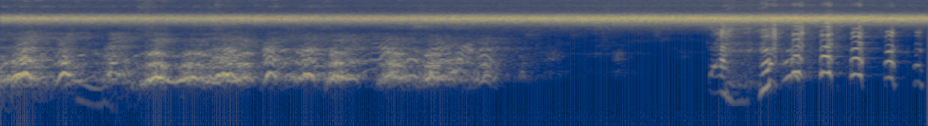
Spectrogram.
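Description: Several dogs whining and yipping over one another for about three seconds. After a short pause comes a quick run of short high yelps. A steady high cricket chirring runs underneath.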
